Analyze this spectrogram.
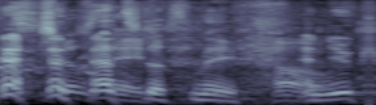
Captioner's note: laughing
